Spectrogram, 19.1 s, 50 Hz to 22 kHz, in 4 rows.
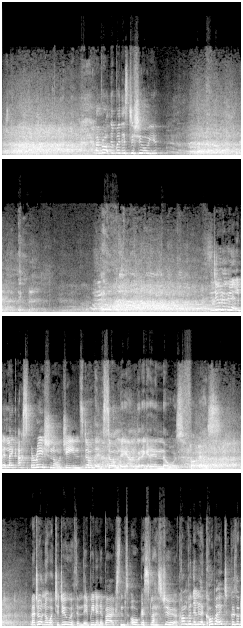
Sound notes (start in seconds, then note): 0.0 audience laughing; 4.2 audience laughing; 6.4 audience aawing; 13.1 audience laughing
